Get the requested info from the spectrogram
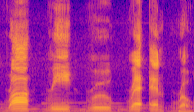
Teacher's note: when pronouncing r syllables in japanese the sound tends to be between the english r and l sound it's not quite different from r it's not quite an r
